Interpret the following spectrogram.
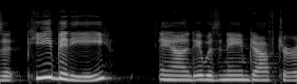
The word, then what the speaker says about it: Peabody: couple of days ago, we did trivia on Peabody, my city, the city of Peabody, because I was talking about how we name the name of it is actually spelled Peabody, and that's the way most everybody wants to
